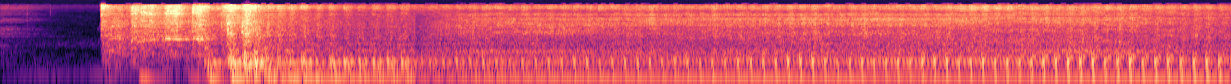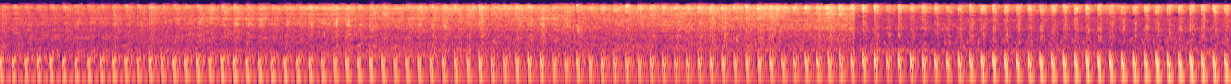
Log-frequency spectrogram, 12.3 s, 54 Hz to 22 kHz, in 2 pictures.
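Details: Kawasaki KLR650 single after spring maintenance (oil and filter change, new spark plug, cleaned air filter, new chain and sprockets, new rear tire, MIG-welded exhaust crack): fires up with a quick rev, then even steady idle thump; starts and runs cleanly.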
